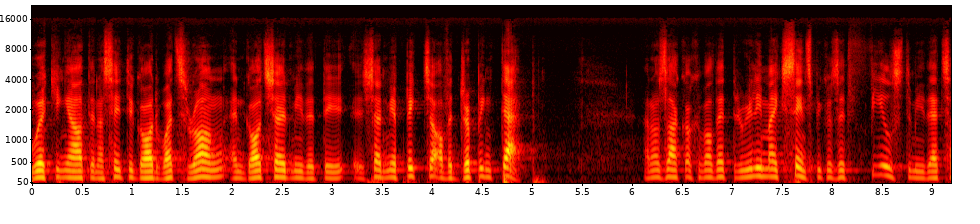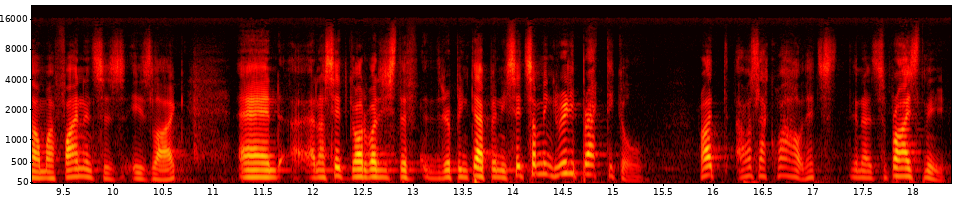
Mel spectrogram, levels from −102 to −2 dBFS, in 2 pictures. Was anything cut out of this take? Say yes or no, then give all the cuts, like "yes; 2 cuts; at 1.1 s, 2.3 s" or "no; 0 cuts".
no; 0 cuts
